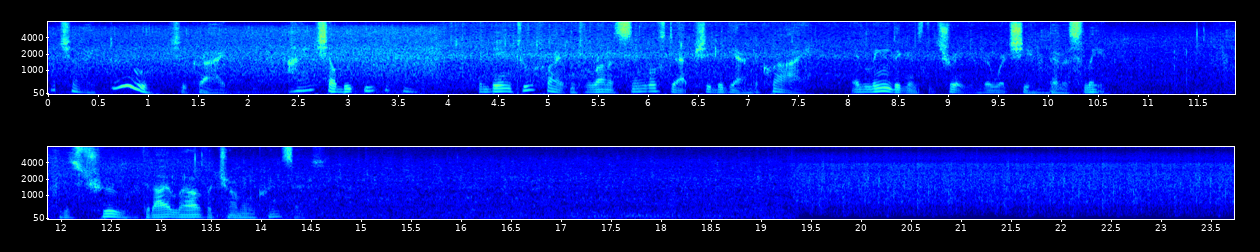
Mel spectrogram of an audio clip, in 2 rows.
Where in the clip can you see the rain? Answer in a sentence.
The rain can be heard from 0.0 to 23.6 s.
